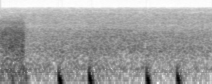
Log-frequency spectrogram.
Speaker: the fetus's heart beats about twice as fast as her mother's monitoring the baby's heartbeat gives a good indication of her General condition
